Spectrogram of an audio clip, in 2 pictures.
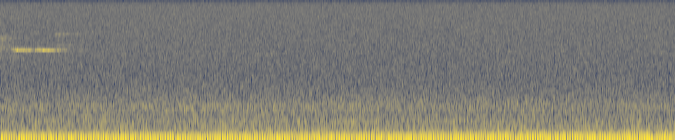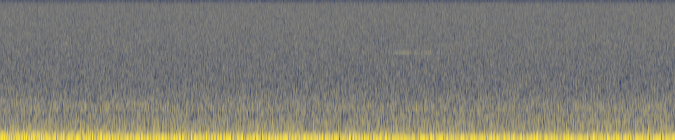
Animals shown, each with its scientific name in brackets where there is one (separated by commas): Black-throated Green Warbler (Setophaga virens)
